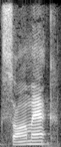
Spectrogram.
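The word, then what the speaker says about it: Samak (סמך): This word in Hebrew is the H5564, C-A-M-A-K, pronounced more like Samak, and it means to prop or to lean upon or take hold of.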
